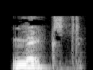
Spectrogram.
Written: mixt

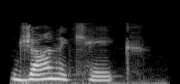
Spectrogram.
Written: jonnycake

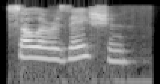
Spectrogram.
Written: solarization

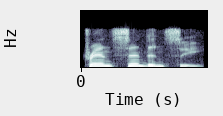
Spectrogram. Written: transcendency

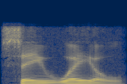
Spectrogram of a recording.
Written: sei whale

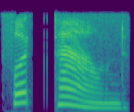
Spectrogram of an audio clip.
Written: foot-pound

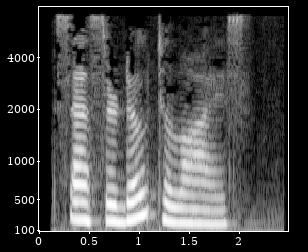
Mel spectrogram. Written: sacerdotalize

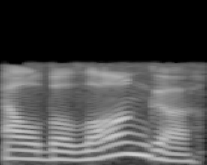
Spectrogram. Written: Alba Longa

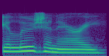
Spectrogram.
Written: illusionary

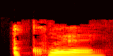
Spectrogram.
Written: acrawl

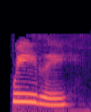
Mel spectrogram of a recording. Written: wheely

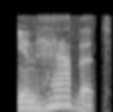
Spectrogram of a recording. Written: inhabit

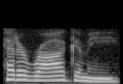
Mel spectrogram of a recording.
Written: heterogamy

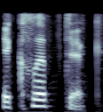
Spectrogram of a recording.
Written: ecliptic

